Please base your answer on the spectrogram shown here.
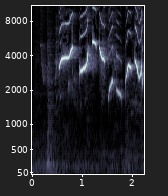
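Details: Kacer (Oriental magpie-robin) singing as a lure for other magpie-robins: a rapid string of pure whistles, mixing long level notes, rising slurs and falling glides, all loud and clear.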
